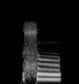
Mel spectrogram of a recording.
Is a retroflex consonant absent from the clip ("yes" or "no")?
yes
